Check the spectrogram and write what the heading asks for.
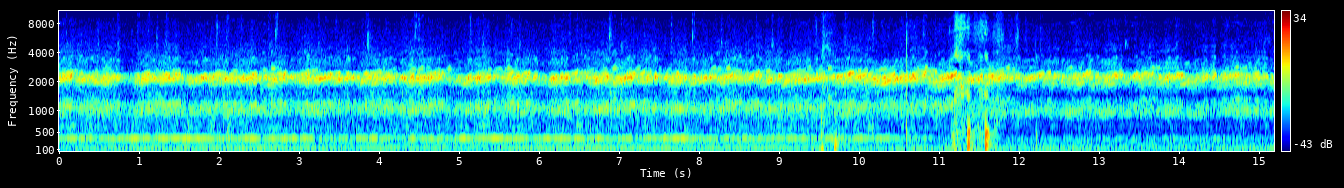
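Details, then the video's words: Massed frogs, claimed to number a million, keep up a steady, unbroken chorus: an even, high buzzing drone over a fainter lower layer, interrupted only by a few sharp knocks late in the recording. "million frogs"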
